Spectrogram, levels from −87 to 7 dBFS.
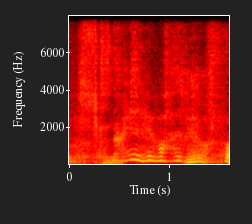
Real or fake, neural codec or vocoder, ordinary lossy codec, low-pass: fake; codec, 16 kHz, 1 kbps, X-Codec, WavLM features, trained on Multilingual LibriSpeech; none; none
